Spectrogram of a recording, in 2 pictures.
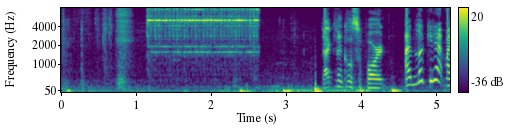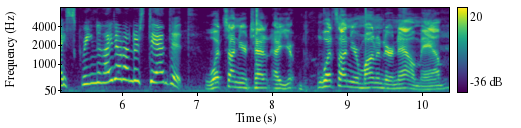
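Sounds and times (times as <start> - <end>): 
telephone ringing: 1.2 - 2.7
speech: 3.5 - 10.3.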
